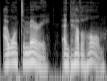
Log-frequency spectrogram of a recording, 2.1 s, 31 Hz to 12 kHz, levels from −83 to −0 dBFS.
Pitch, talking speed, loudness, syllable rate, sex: 105 Hz, 225 wpm, -19 LUFS, 4.9 syllables/s, male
